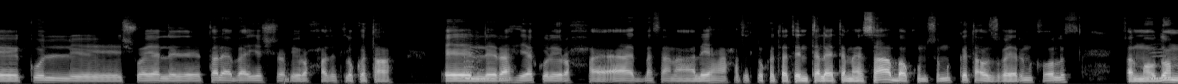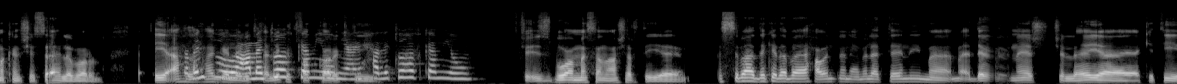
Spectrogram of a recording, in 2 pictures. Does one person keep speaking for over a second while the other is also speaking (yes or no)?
yes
